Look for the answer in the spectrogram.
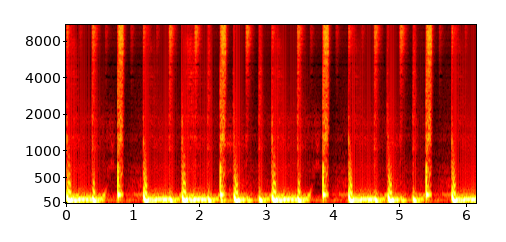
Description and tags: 78bpm madcrew
78 bpm quite slow hiphop/breakbeat loop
